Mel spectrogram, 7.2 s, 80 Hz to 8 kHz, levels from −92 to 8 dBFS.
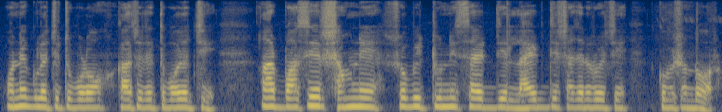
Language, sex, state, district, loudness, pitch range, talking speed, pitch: Bengali, male, Assam, Hailakandi, -17 LUFS, 160-180 Hz, 165 wpm, 165 Hz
